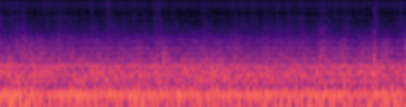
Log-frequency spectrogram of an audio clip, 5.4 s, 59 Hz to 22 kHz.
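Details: Kenmore 80 Series electric dryer after drive motor replacement, wet towels inside: steady low motor hum with drum tumbling evenly, no squeal, scrape or thumping; normal running.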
